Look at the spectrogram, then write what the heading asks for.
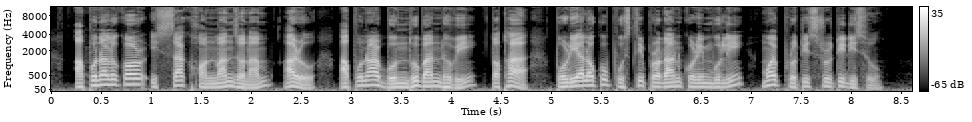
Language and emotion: Assamese, neutral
